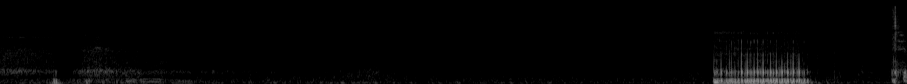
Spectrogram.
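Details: Morning wake-up with an English Bulldog, heard as one loud, rough, deep snore lasting nearly a second near the end, after soft breathing and faint rustles, with a sharp click at the very end.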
